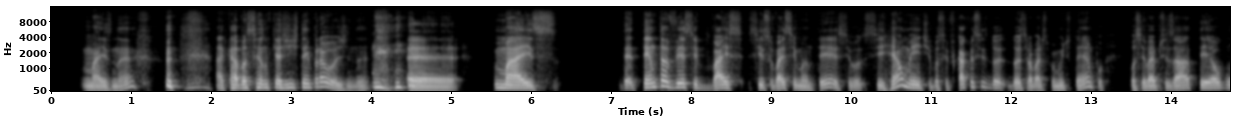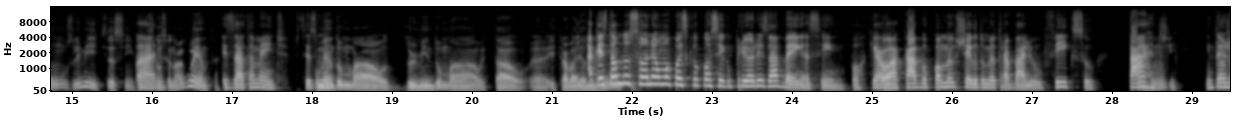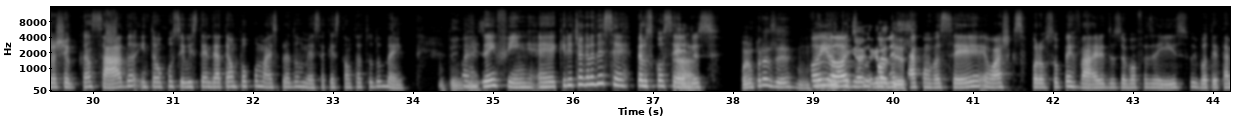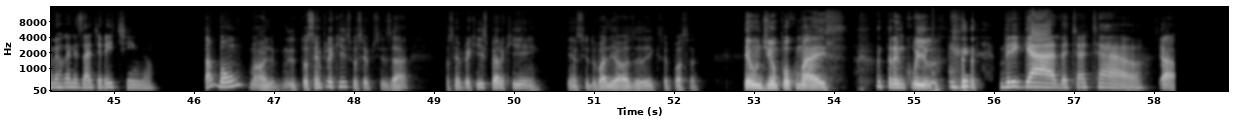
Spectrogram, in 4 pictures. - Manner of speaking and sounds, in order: chuckle; tapping; laugh; other background noise; chuckle
- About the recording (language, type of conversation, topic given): Portuguese, advice, Como decido o que fazer primeiro no meu dia?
